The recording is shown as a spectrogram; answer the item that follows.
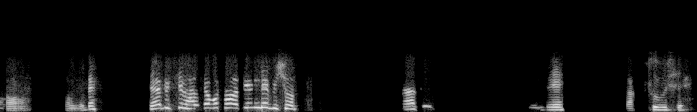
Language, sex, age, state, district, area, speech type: Assamese, male, 18-30, Assam, Udalguri, rural, conversation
